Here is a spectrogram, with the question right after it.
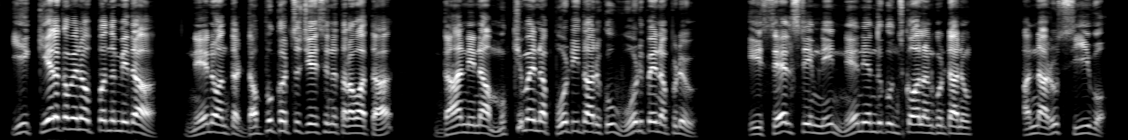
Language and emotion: Telugu, angry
